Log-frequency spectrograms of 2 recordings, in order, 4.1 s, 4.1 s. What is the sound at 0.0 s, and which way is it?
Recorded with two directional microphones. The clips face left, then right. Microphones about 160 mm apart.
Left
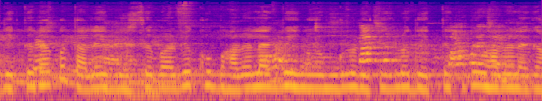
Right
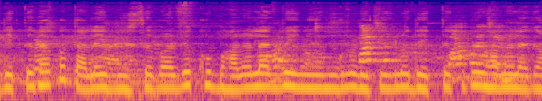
A woman's voice, 20° right (ahead or behind).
